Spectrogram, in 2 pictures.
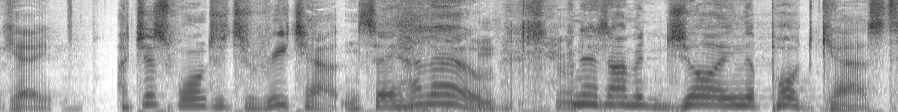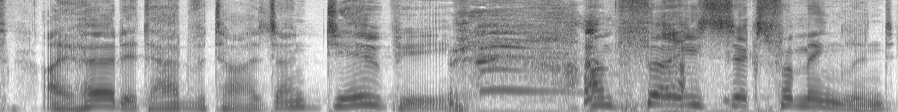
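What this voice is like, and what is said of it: Put-on British accent. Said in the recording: “Do you want to read it in a British accent?”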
